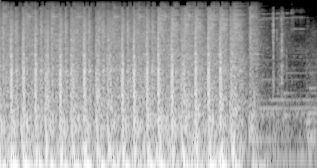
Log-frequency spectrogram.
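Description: SCAR assault rifle firing in Fortnite Creative, a fast continuous burst of loud, evenly spaced shots lasting about two seconds before cutting off.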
